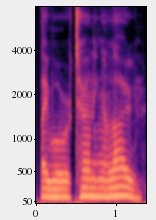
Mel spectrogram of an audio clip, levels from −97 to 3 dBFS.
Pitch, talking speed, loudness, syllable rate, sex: 120 Hz, 175 wpm, -15 LUFS, 7.1 syllables/s, male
